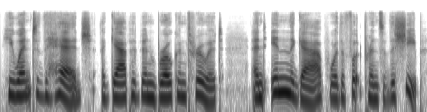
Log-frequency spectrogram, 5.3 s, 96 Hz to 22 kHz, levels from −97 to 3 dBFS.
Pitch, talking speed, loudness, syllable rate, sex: 200 Hz, 245 wpm, -18 LUFS, 5.5 syllables/s, female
